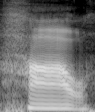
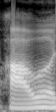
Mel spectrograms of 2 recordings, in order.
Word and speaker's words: hour: ก่อน มัน ออก ว่า How หรือ ว่า Our มัน ออก ว่า Our ใช่ มย เสมือน กับ ว่า ตัว H เนี่ย มัน ไม่ มี อยู่ ดัง นั้น มัน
